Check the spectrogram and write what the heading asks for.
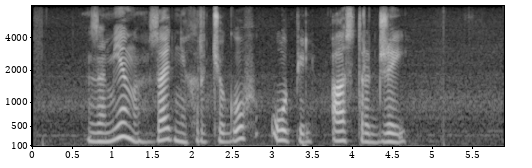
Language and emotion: Russian, neutral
